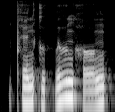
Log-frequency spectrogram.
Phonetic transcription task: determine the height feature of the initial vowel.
mid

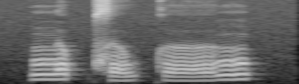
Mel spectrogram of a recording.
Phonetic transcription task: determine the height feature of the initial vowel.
mid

